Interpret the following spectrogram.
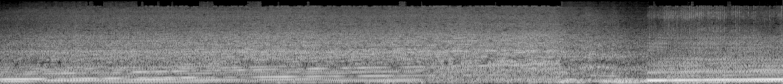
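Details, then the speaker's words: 2006 Corvette Z06 V8 full-load dyno pull after suspected knock, confirmed not rod knock and retuned (about low 500s power): pitch climbs smoothly, no misses or knocks; engine healthy. "They diagnosed it and everything. They actually threw the car on the dyno."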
